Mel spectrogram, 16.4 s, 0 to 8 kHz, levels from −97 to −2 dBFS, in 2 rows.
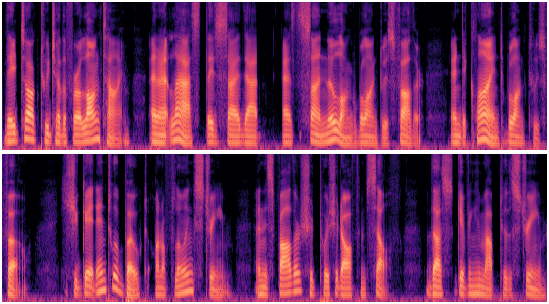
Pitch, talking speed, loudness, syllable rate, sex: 105 Hz, 205 wpm, -23 LUFS, 5.2 syllables/s, male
